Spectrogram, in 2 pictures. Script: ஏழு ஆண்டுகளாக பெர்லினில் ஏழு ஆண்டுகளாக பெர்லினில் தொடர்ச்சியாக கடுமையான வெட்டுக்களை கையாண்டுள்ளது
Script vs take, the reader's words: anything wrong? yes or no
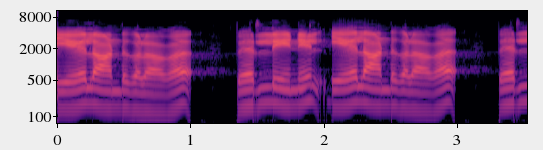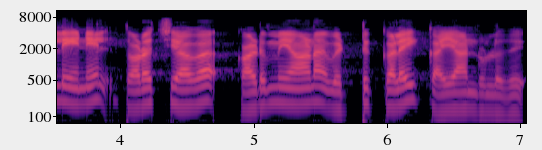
no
